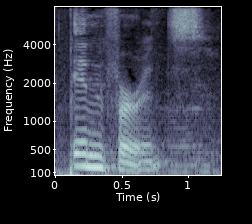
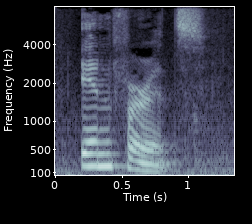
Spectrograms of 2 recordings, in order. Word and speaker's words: inference: on those right so pronunciation here it's strong at the beginning right inference okay so wait inference inference yes much better at the end remember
